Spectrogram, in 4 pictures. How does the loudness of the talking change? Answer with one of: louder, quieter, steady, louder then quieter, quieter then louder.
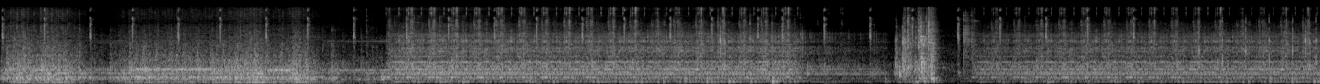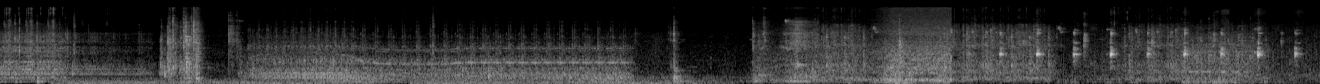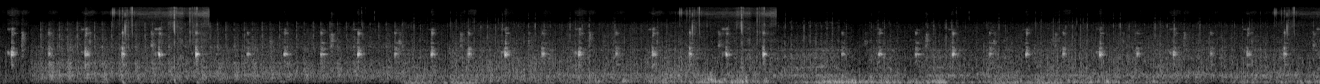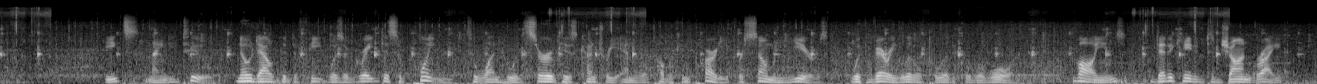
steady.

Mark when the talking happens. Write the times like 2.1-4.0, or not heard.
40.6-52.6.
